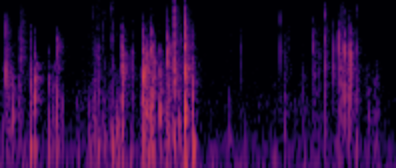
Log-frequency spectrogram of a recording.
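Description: A flat, crinkly, yellowish plastic-wrapped snack package about hand size, with what looks like grated or flaky filling inside, is held in the hands while fingertips and short nails scratch and squeeze the wrapper. The result is quiet bursts of bright crinkling and crackling, with sharper, louder crunches in the middle and lighter scratching around them.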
